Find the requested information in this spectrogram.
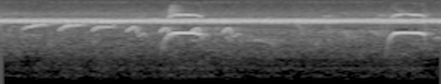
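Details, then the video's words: A Rufous-tailed Jacamar (Galbula ruficauda) sings thin, high, slurred whistles in a quick series, some rising then falling, over a steady high insect drone. "CANTO da ARIRAMBA-DE-CAUDA-RUIVA (GALBULA RUFICAUDA), RUFOUS-TAILED JACAMAR"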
